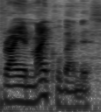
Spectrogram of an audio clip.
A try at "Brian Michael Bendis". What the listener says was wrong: But emphasis on Michael. Brian Michael Bendis.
